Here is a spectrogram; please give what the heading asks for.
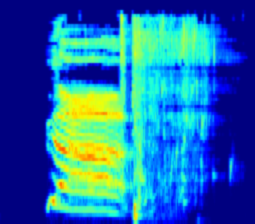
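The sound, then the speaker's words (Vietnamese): An anguished, drawn-out scream is cut off by a heavy object splashing into a river, followed by a short burst of churning water that fades out. “thét lớn một tiếng đầy thê lương, tiếp theo là tiếng vật nặng rơi xuống nước”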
